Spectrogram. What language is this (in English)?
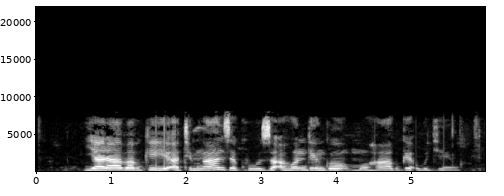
Kinyarwanda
